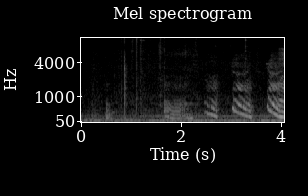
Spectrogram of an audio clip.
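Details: Puppy crying while eating carrots, indoors in a small room: a series of whiny, descending cries with clear harmonics, each sliding downward and growing louder toward the end, against a steady low hum.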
